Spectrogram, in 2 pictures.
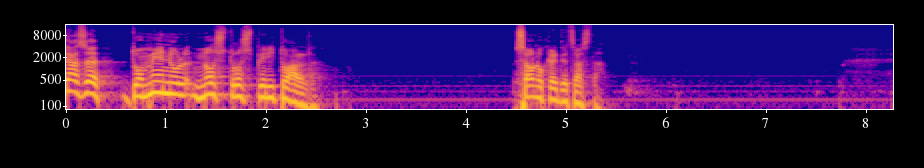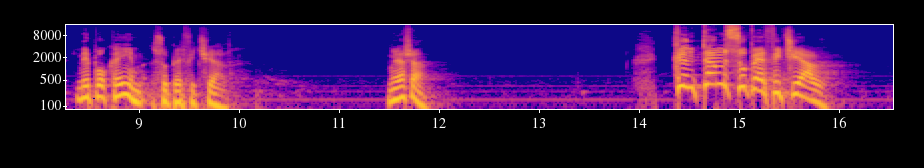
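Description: An older man speaks with animation into a microphone, in bursts with pauses.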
